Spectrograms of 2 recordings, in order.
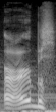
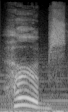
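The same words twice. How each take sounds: First: The word is said in an American way. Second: The word is said in a non-American way. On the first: The speaker calls it wrong. "not herbs ... American English" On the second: The speaker calls it right. "Herbs, damn it, herbs"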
